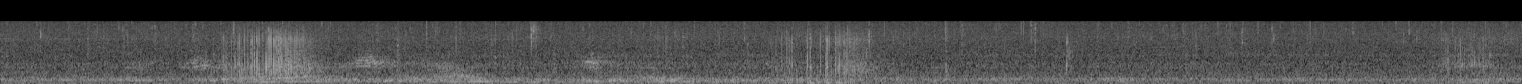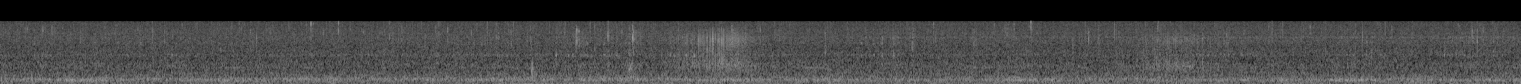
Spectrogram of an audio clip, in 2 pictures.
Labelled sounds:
3.5	3.9	humpback whale, 0.94 to 1.4 kHz
5.8	6.1	humpback whale, 0.94 to 1.2 kHz

